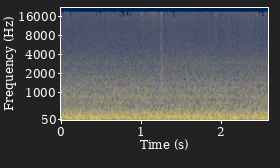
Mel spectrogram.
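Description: A helicopter flies overhead, its engine a steady, heavy low rumble that holds constant throughout without fading in or out. No voices are present.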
